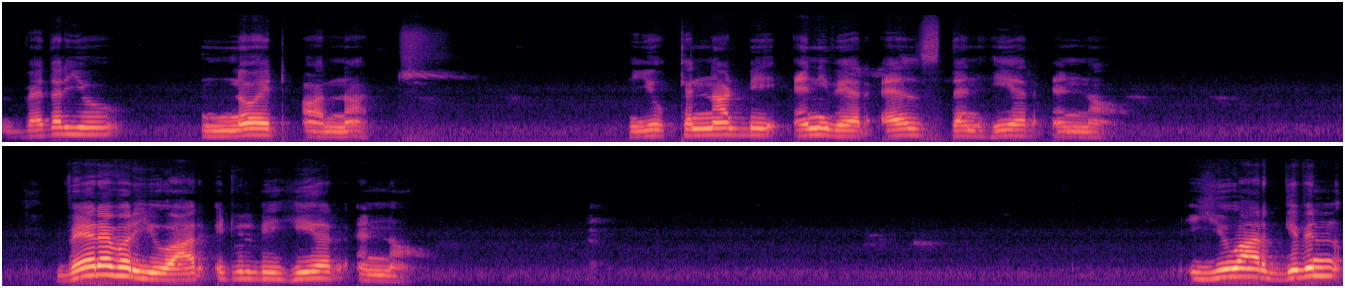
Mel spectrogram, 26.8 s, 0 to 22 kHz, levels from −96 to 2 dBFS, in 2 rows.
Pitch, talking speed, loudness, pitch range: 135 Hz, 60 wpm, -22 LUFS, 115-150 Hz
